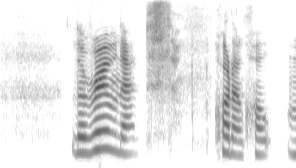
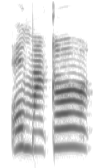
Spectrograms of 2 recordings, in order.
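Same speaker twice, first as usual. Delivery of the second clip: delighted squeal; 4 semitones higher than usual. Retold or imitated. Friend shows a pink heart nightlight, gushing delight. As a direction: gasp and gush at the cutest thing. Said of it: "My brain goes".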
